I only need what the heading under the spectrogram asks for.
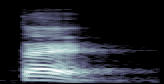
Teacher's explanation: जब आप तय बोलोगे तो देखना जो जीभ है वो दांतों से टकराती है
